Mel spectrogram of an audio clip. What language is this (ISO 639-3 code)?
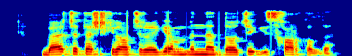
uzb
